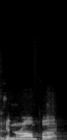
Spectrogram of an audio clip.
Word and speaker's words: Danganronpa: Danganronpa.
